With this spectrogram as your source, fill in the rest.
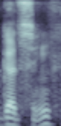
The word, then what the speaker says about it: Gaj Singh: गज सिंह मतलब he writes his name Gaje, Gaje Singh, but I pronounce it Gaj Singh.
